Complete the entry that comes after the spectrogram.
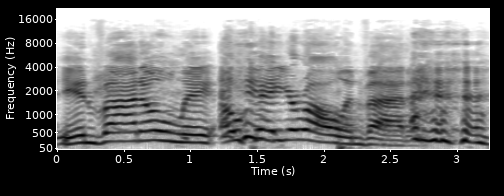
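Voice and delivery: put-on high, slow, nasal Tennessee accent. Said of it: "that's how I like to drop".

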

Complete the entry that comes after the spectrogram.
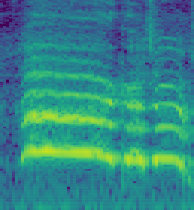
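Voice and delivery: booming, very high, shrill yell, drawn-out ah. Retelling how he joined in after hearing that she passed and is certified, imitating someone yelling. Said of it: "So he joined in on the yelling".

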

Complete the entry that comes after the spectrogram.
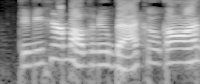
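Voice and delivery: put-on loud, rapid, rattled-off child voice. Remembering a fifth-grade classmate after seeing a TikTok: imitating a fifth-grade kid. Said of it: "that's how he talked".

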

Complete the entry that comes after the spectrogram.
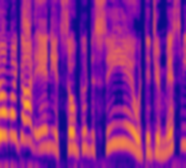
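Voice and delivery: put-on, high-pitched, gushing, over-the-moon overjoyed voice. Retelling a character greeting someone she is over the moon to see: imitating an overjoyed greeting. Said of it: "over the moon to see this guy".

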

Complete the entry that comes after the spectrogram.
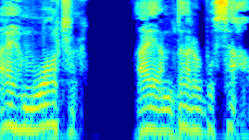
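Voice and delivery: put-on hoarse, waterlogged, very low rasp with thick accent. A voice from the water answers the narrator's question: hoarse, waterlogged Darabusao voice. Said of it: "hoarse, waterlogged, speaking in an accent so thick".

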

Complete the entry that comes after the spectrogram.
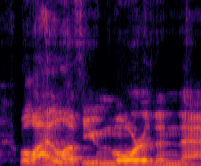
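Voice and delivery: mock-sarcastic delivery. Discussing a film scene, the speaker acts out a character's reply: retelling a sarcastic line. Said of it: "she did like sarcastic".

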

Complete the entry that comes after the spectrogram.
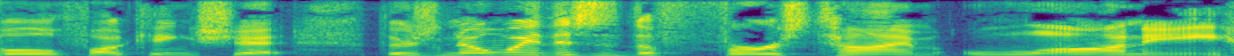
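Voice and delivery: ordinary delivery

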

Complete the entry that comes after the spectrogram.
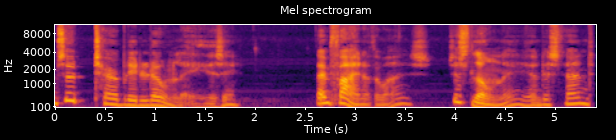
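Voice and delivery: put-on calm English accent, very high, swooping. A narrator reads a woman asking a boy for a favor; spoken calmly. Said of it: "She spoke so calmly".

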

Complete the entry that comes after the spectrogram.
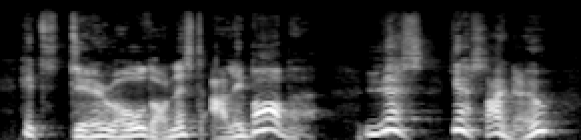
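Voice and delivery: ecstatic, high-pitched and loud. Narrator reads Scrooge exclaiming on seeing Ali Baba at the window, ecstatic exclaiming.

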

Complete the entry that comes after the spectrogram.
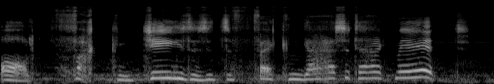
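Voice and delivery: drawled put-on Australian accent. Describing what people would think looking at the sky, in a put-on Australian accent. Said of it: "I don't know why I'm doing an Australian".

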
